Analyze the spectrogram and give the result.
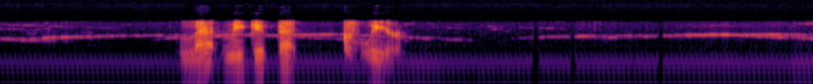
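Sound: emergency vehicle sirens outside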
